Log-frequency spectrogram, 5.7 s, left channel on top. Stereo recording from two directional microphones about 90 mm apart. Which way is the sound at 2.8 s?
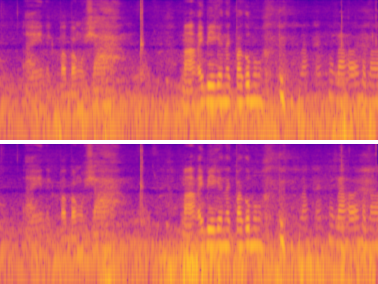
Centre (ahead or behind).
